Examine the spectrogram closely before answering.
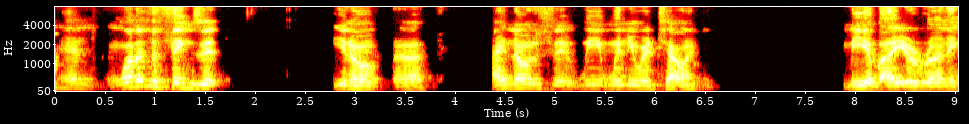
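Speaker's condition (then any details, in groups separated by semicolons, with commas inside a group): Cerebral palsy; wheelchair user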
